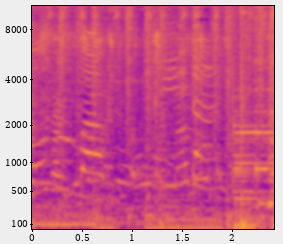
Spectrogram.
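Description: Young children's voices and chatter over background music with a steady bass line.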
